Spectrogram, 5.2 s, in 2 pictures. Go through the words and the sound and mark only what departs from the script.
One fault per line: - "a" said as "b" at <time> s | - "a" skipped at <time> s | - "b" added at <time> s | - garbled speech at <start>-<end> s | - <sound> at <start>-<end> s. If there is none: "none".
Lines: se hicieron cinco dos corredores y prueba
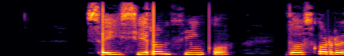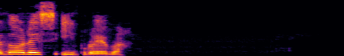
none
